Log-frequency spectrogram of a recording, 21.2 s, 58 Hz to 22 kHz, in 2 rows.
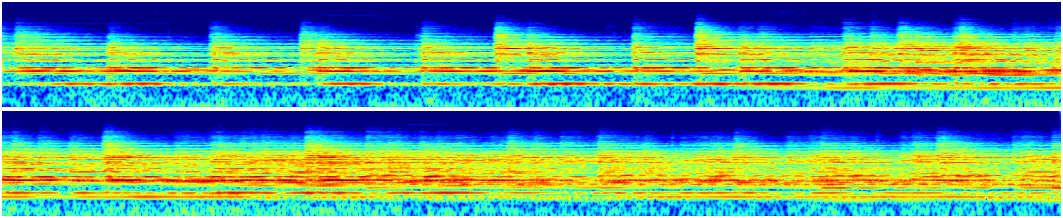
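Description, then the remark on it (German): Noon church bells of St. Peter's parish church in Munich, Germany, peal continuously with a deep, booming low bell (Munich's deepest-toned bell, with an F0 tone) beneath brighter overlapping strikes, a rich resonant wash that swells and sustains, with no talking. “Das Mittagsläuten kommt heute von der Kirche, die als erste in der Geschichte Münchens erwähnt ist, von der Pfarrkirche St. Peter.”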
